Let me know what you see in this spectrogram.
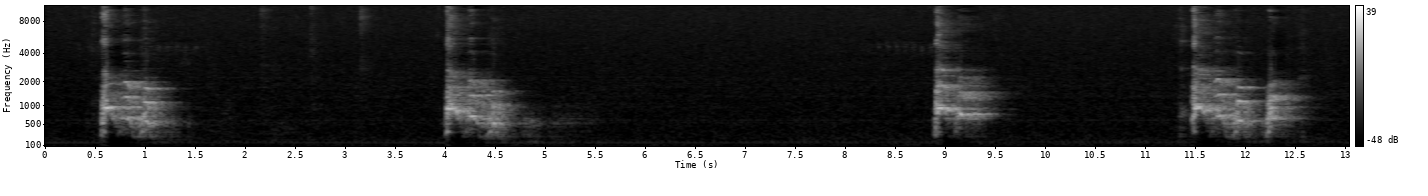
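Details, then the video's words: Papillon, a tiny dog, barking very loud at home, recorded in stereo on an Olympus LS-11: four sharp, bright barks at irregular gaps of about three to five seconds, over a faint steady low hum. "Tiny Dog Barking Very Loud, Papillon"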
